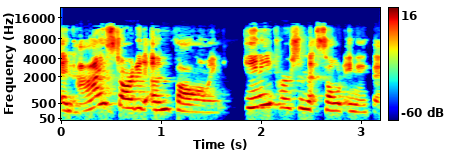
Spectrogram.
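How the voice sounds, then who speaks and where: In an Alabama accent, a woman speaks at a moderate pace. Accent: Southern US (Alabama). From US South, Mobile, Alabama. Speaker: network marketing distributor. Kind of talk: testimony.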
